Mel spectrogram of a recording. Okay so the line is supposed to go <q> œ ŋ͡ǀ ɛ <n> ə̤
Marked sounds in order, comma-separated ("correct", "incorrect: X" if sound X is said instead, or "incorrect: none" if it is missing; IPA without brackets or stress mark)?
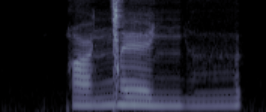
correct, incorrect: ɲ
